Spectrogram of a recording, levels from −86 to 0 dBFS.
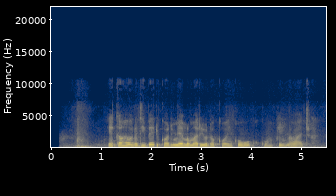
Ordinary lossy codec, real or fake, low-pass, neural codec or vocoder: none; fake; 10.8 kHz; codec, 24 kHz, 0.9 kbps, WavTokenizer, medium speech release version 2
